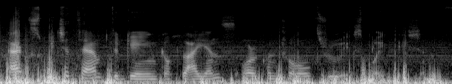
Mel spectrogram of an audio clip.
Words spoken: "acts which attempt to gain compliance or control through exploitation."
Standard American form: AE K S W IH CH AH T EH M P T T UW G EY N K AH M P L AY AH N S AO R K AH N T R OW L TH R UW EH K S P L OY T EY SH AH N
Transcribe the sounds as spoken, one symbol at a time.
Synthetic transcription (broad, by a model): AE K S W IH CH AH T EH M P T T UW G EY N K AH M P L AY AH N S AO R K AH N T R OW L T R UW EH K S P L OY T EY SH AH N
